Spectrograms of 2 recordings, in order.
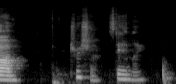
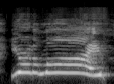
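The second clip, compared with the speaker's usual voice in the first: mock shout; 14 semitones higher, 9 dB louder, slower than usual. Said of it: "And she goes".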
